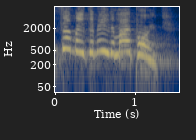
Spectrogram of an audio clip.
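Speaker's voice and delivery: very high, quick little cub voice; Baby Bear. Shown as a demonstration. Performer shows Baby Bear the line, high little voice. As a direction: squeak it out like a tiny bear cub. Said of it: "In your little Baby Bear voice".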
